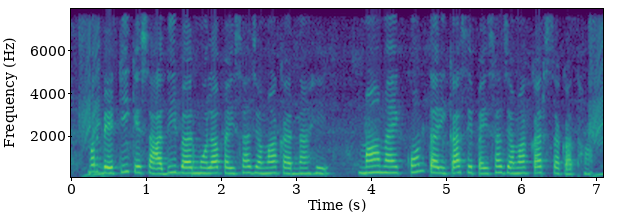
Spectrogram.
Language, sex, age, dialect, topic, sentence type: Chhattisgarhi, female, 25-30, Eastern, banking, question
